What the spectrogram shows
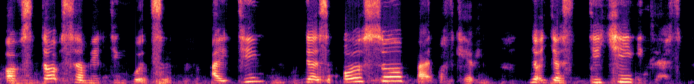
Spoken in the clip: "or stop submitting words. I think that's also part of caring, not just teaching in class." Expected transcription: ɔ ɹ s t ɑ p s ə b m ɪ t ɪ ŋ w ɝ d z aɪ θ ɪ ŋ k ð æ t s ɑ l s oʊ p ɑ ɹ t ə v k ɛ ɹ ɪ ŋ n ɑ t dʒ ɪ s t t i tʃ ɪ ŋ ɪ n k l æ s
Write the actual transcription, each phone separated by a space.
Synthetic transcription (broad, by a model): ɔ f s t ɑ p s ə m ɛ t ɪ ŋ w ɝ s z aɪ t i ŋ k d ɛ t s ɑ l s oʊ b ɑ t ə f k ɛ ɹ ɪ ŋ n ɑ t dʒ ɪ s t t i tʃ ɪ ŋ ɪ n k l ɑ s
